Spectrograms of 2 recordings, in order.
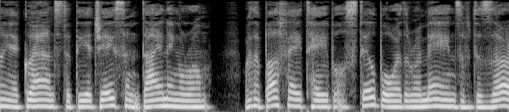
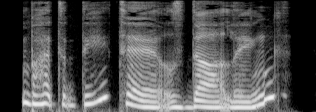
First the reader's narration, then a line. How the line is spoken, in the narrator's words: Magda cooed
